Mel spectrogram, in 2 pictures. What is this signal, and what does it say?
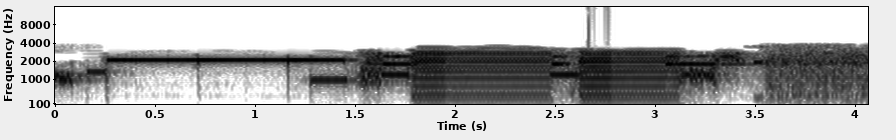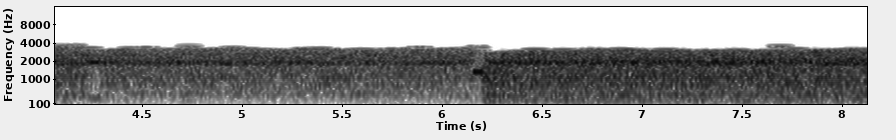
Dial-up modem handshake.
